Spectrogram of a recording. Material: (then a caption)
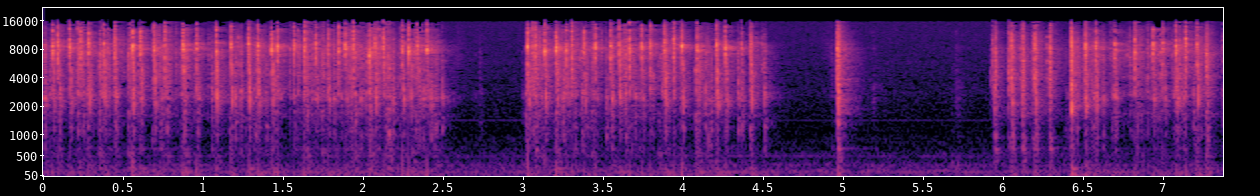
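Plastic. Fingertips of both hands type on a backlit 87-key mechanical keyboard with plastic keycaps and clicky blue switches. Rapid bursts of sharp, bright clicks come in three runs, with two short pauses near the middle and a single lone keystroke in the second gap. Each click is crisp and dies away almost instantly, with almost no low end.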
